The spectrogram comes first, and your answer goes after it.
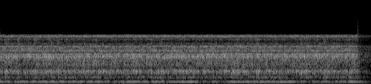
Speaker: The second stage, you may start to hear tracking, and tracking sounds like this.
